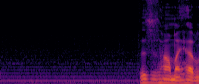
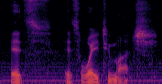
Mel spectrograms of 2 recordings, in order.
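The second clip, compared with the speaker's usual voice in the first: softer and slow, letting it sink in; hushed, conceding the point; quiet agreement; 6 semitones lower, 10 dB quieter, slower than usual. Real, not acted. Preacher agreeing with the doubting crowd, hushed and slow.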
